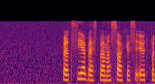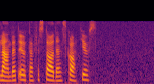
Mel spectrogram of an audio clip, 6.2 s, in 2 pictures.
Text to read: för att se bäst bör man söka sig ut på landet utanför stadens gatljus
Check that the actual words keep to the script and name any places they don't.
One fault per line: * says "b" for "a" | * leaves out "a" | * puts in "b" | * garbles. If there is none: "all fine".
all fine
